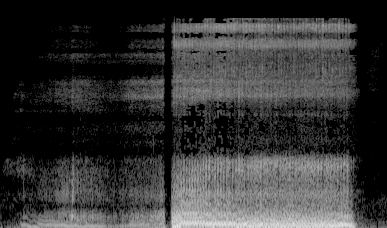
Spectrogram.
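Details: Affectionate growling from a family Shiba Inu, not angry: a softer low grumble first, then a loud, harsh sustained growl for nearly three seconds before stopping.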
